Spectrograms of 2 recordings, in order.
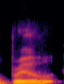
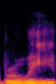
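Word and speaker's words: BRUE: back to this so Brew I know it initially a lot of us will pronounce it Brey but the correct uh way for it to be pronounced is Brew just like you're Brewing something so what is Brew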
